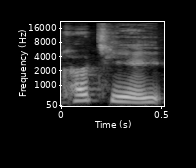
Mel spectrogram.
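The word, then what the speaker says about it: quartier: on Cartier yeah and Cartier is a neighborhood all right the qu at the beginning of the word is pronounced like a like a K sound okay almost always in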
